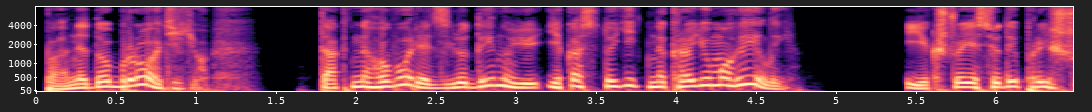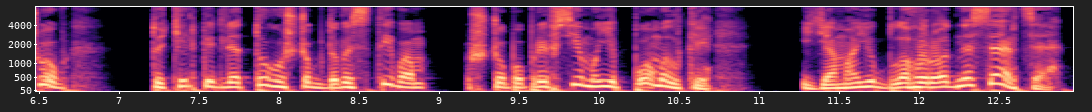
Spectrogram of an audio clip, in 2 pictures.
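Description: A man doing a shrill melodramatic swindler. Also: sing-song, normal speed, darkish tone, dry recording, studio quality. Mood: agitated. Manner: agitated, high-pitched, melodramatic. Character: overwrought male swindler, middle-aged, theatrical, pleading.

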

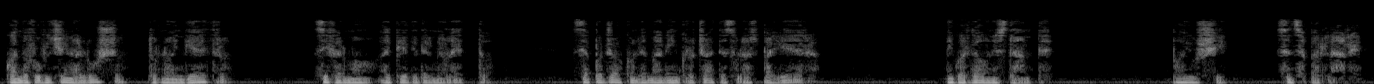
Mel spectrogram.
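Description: A man narrating a classic novel in the first person, measured and somber, with a husky, gravelly voice. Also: low-pitched, fairly even intonation. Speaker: audiobook narrator. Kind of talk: literary audiobook narration.

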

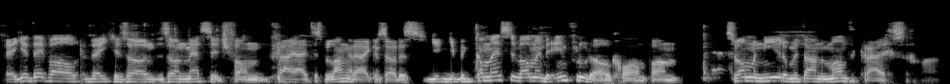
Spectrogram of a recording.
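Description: A man's voice: medium pitch, expressive, a little fast, bright, forceful tone, lo-fi sound, a little hiss or hum. A man being interviewed as a rapper guest, chatting casually and loosely with lots of fillers. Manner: easygoing, loose, with frequent fillers.

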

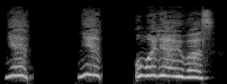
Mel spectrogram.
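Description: A woman reading an audiobook and voicing a hoarse, frightened young female nurse in a raised voice. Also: sits high, moderate pace, bright, forceful tone, voice pushed up. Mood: pleading, terrified.

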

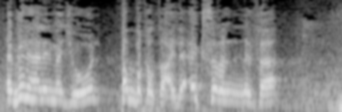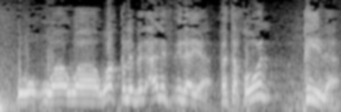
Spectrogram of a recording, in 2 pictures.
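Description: A man teaching grammar, reading a text slowly and then explaining it while quizzing his listeners. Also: high-pitched. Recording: dull lo-fi sound with faint noise.

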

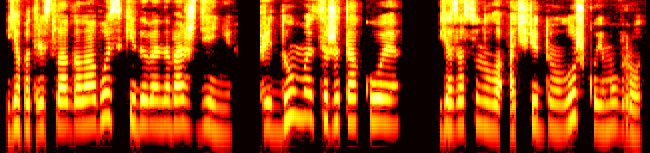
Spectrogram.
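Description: A woman reading a first-person novel aloud in an even, intimate storytelling manner. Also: on the high side, fairly quick, no room sound, studio quality. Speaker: audiobook narrator. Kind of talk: first-person scripted narration.

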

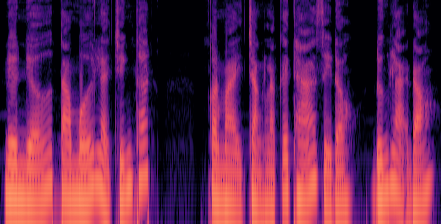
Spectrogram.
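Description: A woman's voice: on the low side, brisk, warm tone, no room sound, studio quality, lightly acted. A woman voicing a spiteful young wife who speaks rudely and with contempt, in a storybook reading. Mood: scornful. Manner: rude, insulting, contemptuous.

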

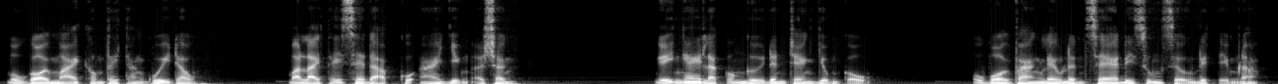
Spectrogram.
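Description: Low-voiced man reading a horror story. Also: lively intonation, fairly quick, darkish tone, faint music behind. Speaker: narrator.

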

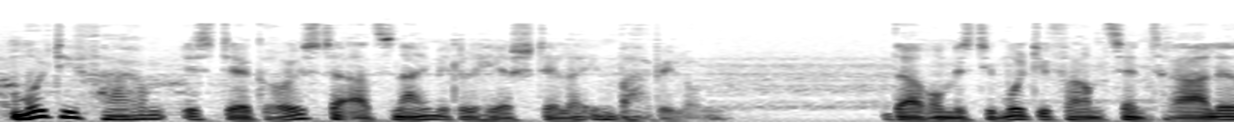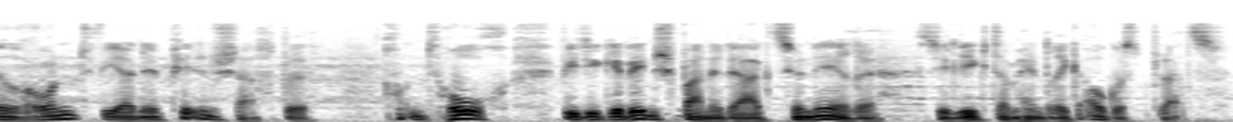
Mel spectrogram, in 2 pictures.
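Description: In a slightly dull-sounding radio drama, a hard-boiled private detective speaks laconically and sardonically, a wry, dry, deadpan noir type who won't let go. His voice is extremely low and moderately paced, with a little hiss or hum on the recording.

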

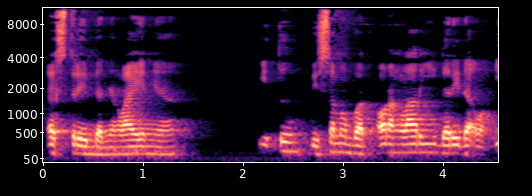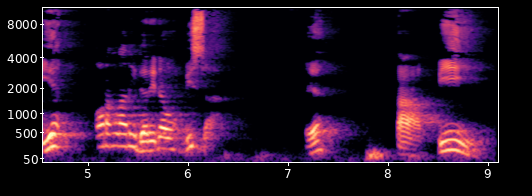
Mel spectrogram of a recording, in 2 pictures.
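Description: A man's voice: medium pitch, warm tone, reverberant. A man giving an emphatic religious study lecture, sprinkling Arabic phrases and acting out everyday dialogue. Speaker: Islamic preacher.

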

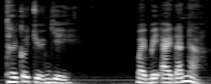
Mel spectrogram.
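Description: A woman's voice: fairly low pitch, brisk, dark tone, faint music behind, natural voice. A woman voicing a burly, blunt village man who barks and scolds, in an audio ghost story. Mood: gruff. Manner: barking, scolding.

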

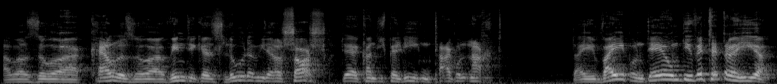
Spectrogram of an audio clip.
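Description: A reproachful horse dealer. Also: male voice, on the high side, animated, normal speed, a bit bright. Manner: reproachful, insistent. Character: blunt male horse dealer, accusing and stubborn. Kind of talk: 1960s radio play acting.

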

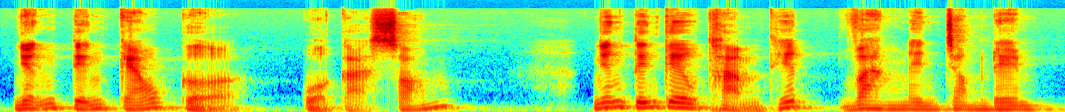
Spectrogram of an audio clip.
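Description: A man's voice: mid-range voice, wildly swooping pitch, measured pace, slightly rough. A man narrating a first-person horror story in a dramatic, tense way. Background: faint music.

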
